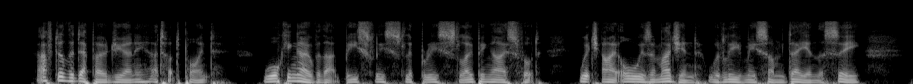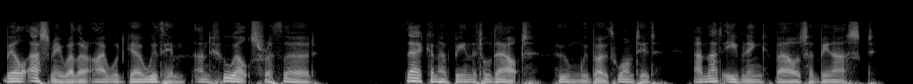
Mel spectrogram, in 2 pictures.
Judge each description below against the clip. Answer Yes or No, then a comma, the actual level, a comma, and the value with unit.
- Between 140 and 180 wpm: No, average, 195 wpm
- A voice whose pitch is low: Yes, low, 110 Hz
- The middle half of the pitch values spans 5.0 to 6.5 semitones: No, average, 3.3 semitones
